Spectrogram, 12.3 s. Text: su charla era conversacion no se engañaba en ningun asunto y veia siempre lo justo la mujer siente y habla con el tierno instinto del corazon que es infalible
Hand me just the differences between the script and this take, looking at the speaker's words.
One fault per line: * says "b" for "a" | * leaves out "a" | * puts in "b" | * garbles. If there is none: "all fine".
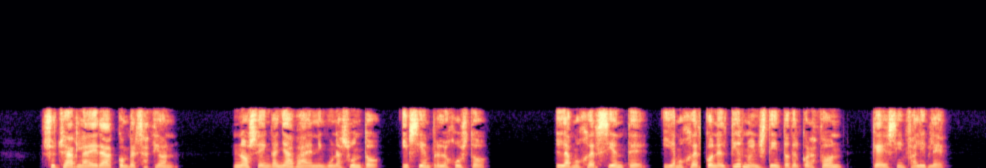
* leaves out "veia"
* says "mujer" for "habla"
